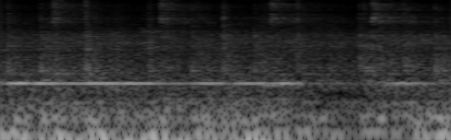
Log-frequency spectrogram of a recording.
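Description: Live folk music over loudspeakers: a side-blown flute holds one long note over steady drumming. The note stops about three-quarters of the way through while the drumming goes on.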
